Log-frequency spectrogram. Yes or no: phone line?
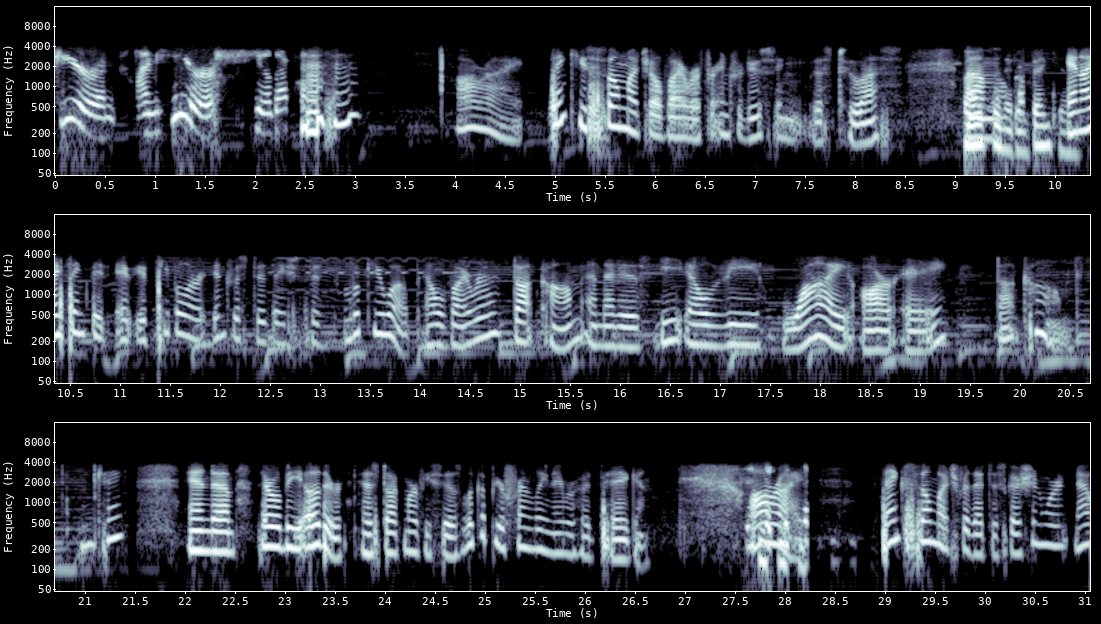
yes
